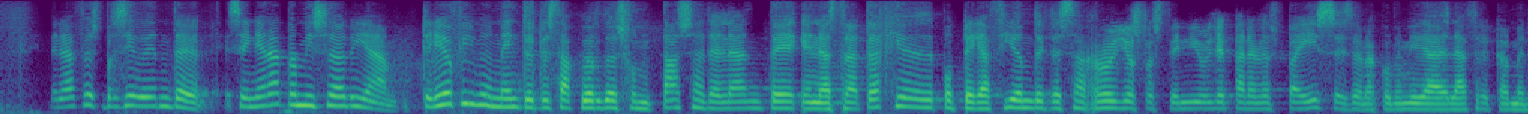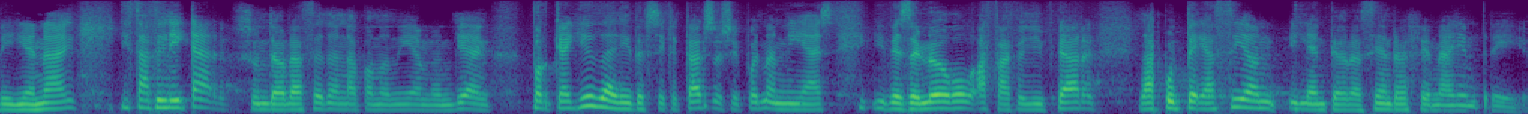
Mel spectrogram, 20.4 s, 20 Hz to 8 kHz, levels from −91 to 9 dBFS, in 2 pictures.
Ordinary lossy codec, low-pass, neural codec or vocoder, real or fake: none; none; codec, 16 kHz, 0.5 kbps, X-Codec, HuBERT features, trained on balanced general audio; fake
